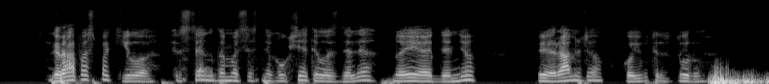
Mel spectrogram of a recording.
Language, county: Lithuanian, Panevėžys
